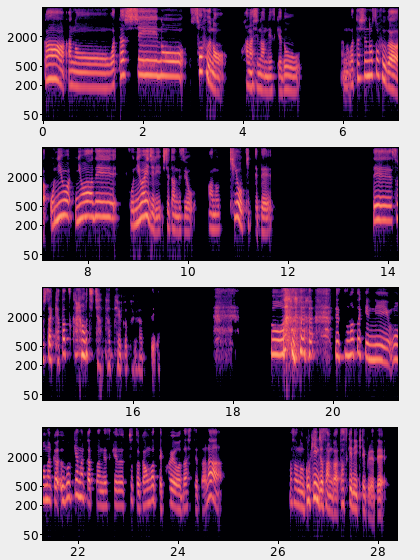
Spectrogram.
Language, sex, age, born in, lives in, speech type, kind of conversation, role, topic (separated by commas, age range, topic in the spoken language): Japanese, female, 30-34, Japan, Japan, conversation, podcast, guest, ご近所での挨拶はどれくらい大切だと思いますか？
